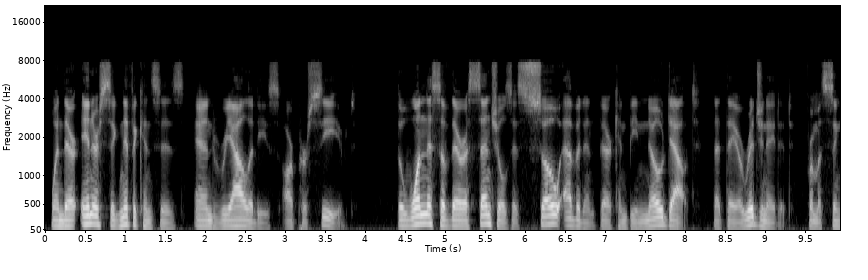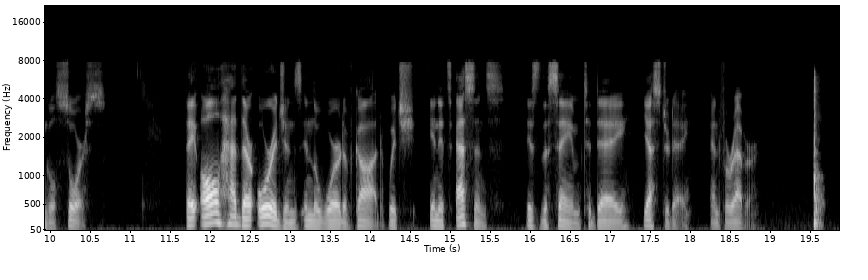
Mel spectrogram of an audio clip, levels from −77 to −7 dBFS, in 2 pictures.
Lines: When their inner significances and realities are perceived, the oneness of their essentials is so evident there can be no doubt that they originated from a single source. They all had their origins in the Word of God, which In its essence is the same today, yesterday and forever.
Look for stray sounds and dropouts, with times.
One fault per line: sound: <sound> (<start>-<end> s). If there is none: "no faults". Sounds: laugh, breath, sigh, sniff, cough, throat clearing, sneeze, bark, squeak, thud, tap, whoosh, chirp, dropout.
sound: tap (19.5-19.7 s)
